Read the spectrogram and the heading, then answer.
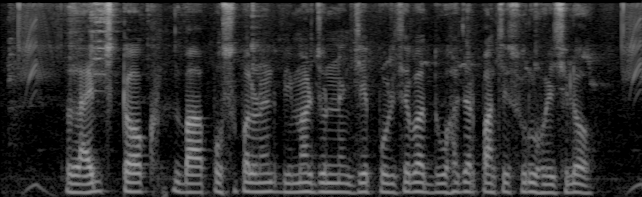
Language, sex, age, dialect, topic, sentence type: Bengali, male, 18-24, Jharkhandi, agriculture, statement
